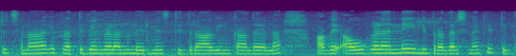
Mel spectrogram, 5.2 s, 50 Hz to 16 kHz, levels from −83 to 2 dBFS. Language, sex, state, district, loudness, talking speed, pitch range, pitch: Kannada, female, Karnataka, Raichur, -15 LUFS, 115 wpm, 220-240 Hz, 230 Hz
